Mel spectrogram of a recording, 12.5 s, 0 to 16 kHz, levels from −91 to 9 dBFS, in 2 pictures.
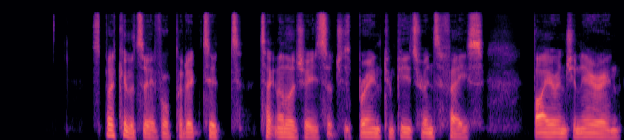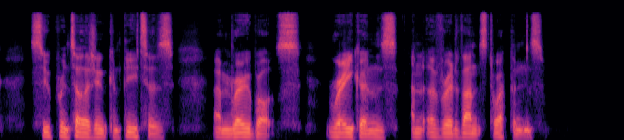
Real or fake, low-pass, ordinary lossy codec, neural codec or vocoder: fake; 10.8 kHz; none; codec, 24 kHz, 1 kbps, SNAC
